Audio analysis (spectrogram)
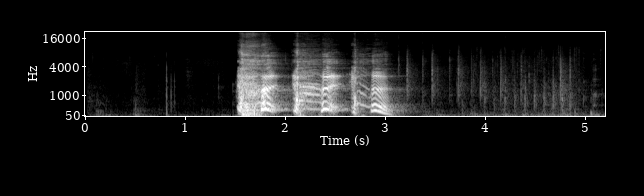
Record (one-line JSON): {"three_cough_length": "5.2 s", "three_cough_amplitude": 32767, "three_cough_signal_mean_std_ratio": 0.34, "survey_phase": "beta (2021-08-13 to 2022-03-07)", "age": "18-44", "gender": "Male", "wearing_mask": "No", "symptom_fatigue": true, "symptom_other": true, "smoker_status": "Never smoked", "respiratory_condition_asthma": false, "respiratory_condition_other": false, "recruitment_source": "REACT", "submission_delay": "2 days", "covid_test_result": "Negative", "covid_test_method": "RT-qPCR", "influenza_a_test_result": "Negative", "influenza_b_test_result": "Negative"}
